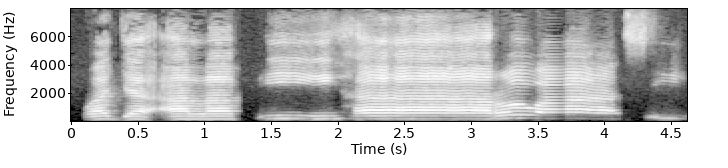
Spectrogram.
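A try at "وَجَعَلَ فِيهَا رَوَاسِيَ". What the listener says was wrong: Si-nya pendek, sekali lagi. Waja'ala fiha rawasiya.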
